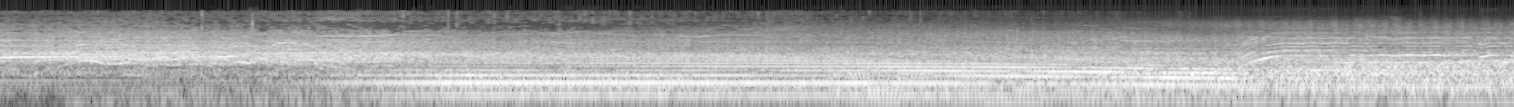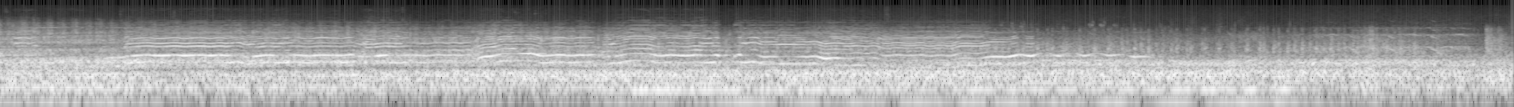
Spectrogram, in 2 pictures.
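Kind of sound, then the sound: vehicle, motorboat engine idling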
